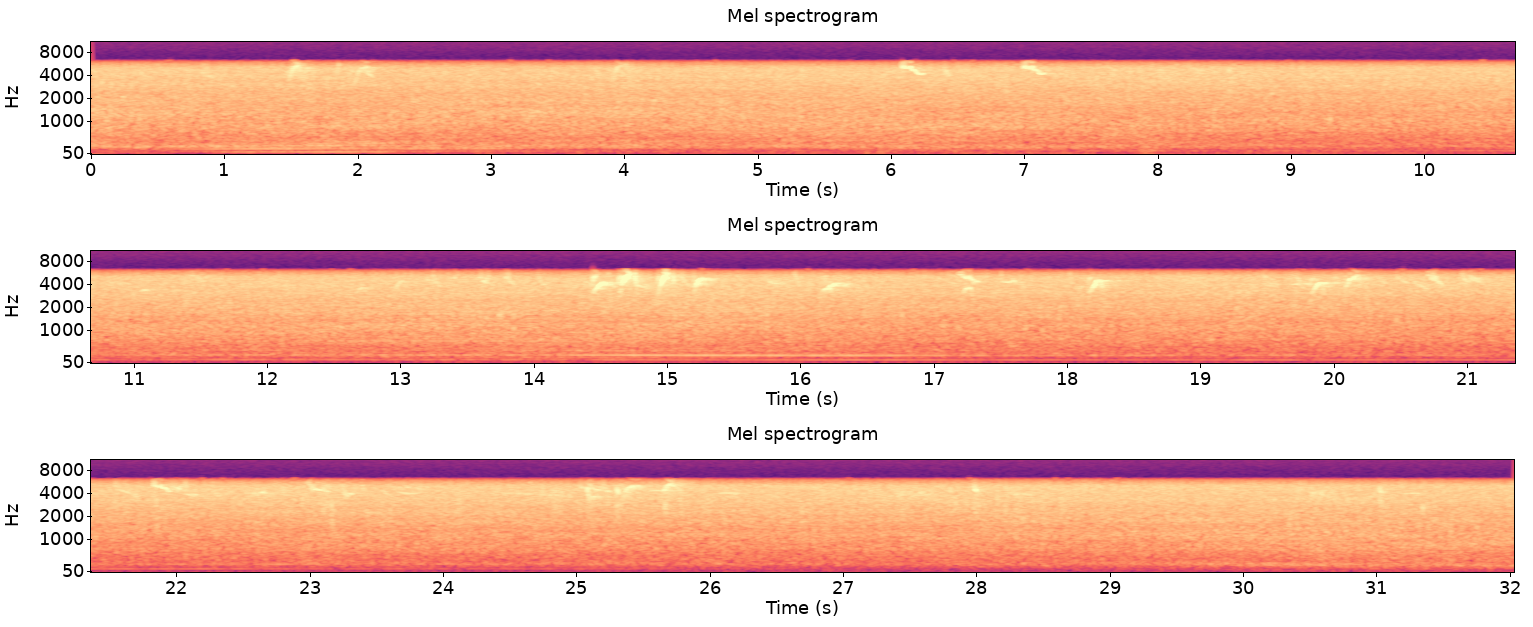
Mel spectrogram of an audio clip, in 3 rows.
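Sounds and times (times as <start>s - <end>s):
steady background hiss: 0.0s - 32.0s
birds giving high thin calls: 6.0s - 7.3s, 12.6s - 16.5s, 17.1s - 18.4s, 19.4s - 28.7s.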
